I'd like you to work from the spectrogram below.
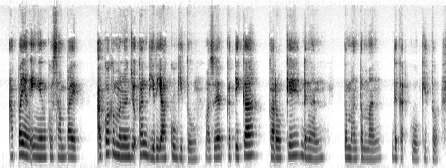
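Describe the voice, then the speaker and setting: A woman at a medium pitch, fairly slow pace and ordinary pitch variation. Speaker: video host. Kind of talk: solo monologue, casual video commentary. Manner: casual, mixes English phrases.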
